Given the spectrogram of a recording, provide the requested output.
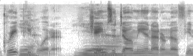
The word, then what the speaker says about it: Adomian: people it's got great people in it James Adomian I don't know if you know him I love a domain yeah Bernie Sanders yeah of course of course a domian am I saying that right odomian yeah Todd just saying it right yeah oh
